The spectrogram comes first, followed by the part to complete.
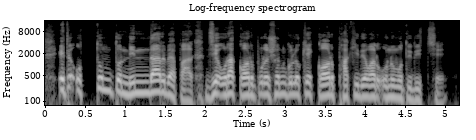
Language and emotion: Bengali, angry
